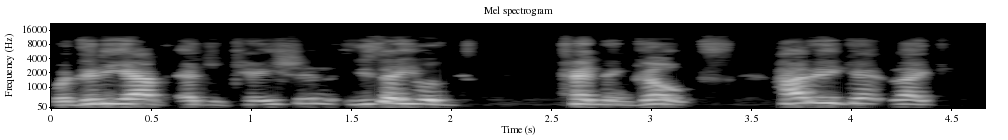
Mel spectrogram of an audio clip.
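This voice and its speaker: A man's voice: high voice, normal speed, pushed and bright, husky. A man hosting a casual interview, eager and enthusiastic, full of "like" and "you know". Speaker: host, life coach.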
